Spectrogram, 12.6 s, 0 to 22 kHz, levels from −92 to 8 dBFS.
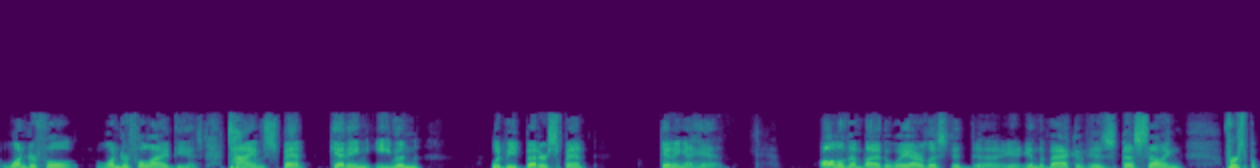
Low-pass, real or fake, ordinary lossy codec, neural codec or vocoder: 7.2 kHz; real; MP3, 32 kbps; none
